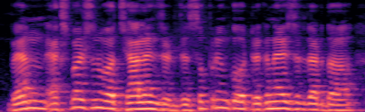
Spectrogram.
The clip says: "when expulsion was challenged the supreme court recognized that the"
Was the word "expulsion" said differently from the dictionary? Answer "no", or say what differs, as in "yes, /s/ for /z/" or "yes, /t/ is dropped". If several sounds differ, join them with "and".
yes, /l/ is dropped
